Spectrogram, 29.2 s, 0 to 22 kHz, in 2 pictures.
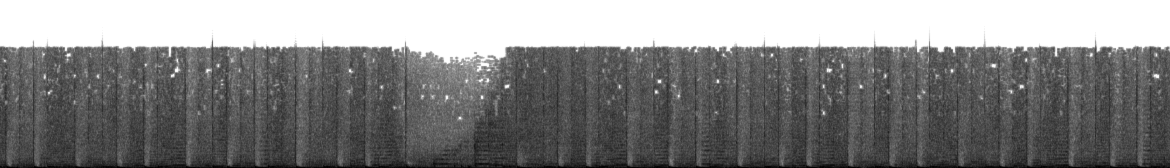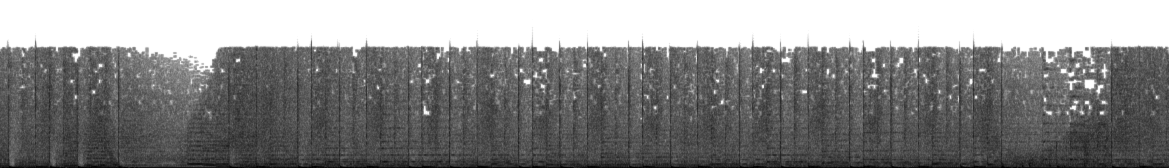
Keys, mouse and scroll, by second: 4.4-11.2 middle drag.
